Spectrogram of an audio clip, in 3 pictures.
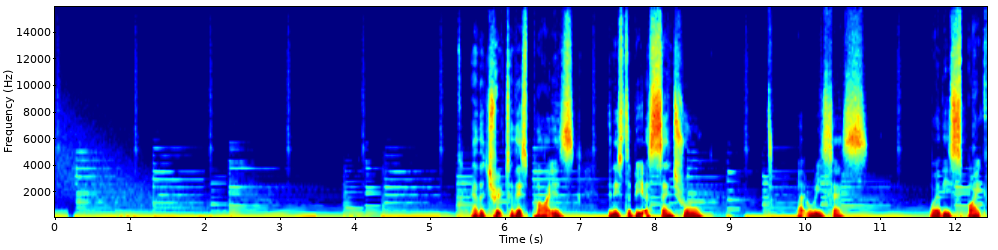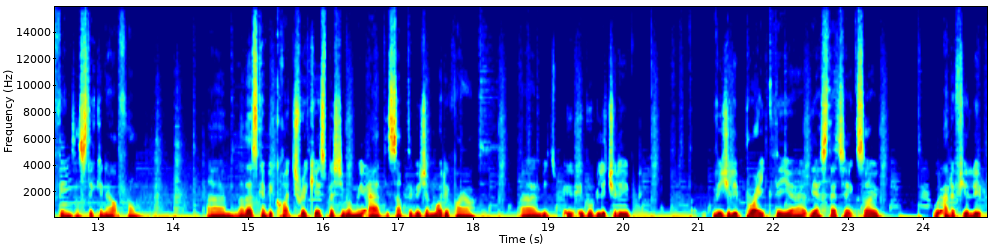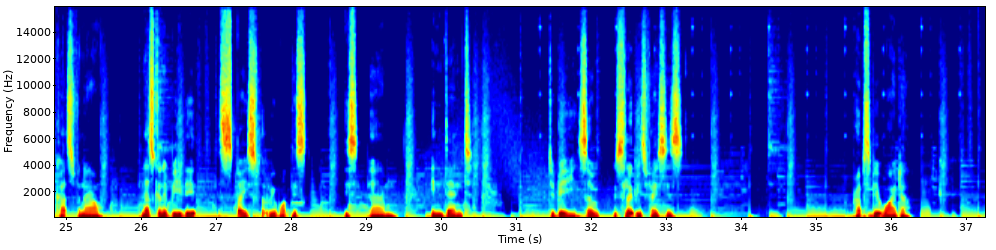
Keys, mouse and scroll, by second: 1.2 click, 3.3 middle click, 4.0 click, 4.3 Tab, 5.5 ctrl+r, 7.6-8.0 scroll up 1, 9.5 click, 10.3 right click, 11.1 middle click, 15.3 click, 16.6 middle click, 20.6 click, 21.8 alt+click, 22.5 alt+shift+click, 23.0 middle click, 25.7 middle click, 26.6 click, 27.4 middle click, 28.7 click, 29.2 shift+click, 32.5-32.9 scroll up 1, 36.6 shift+click.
